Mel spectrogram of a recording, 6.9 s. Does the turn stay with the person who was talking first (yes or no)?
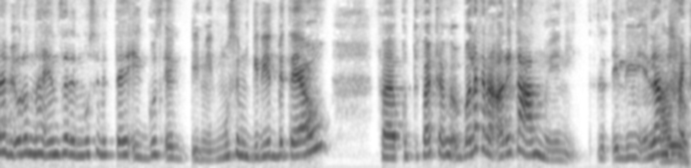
yes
